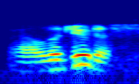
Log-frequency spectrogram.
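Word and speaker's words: Loguidice: Okay, so you and Bill, and pronounce Bill's last name for me if you would. LeJudas.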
